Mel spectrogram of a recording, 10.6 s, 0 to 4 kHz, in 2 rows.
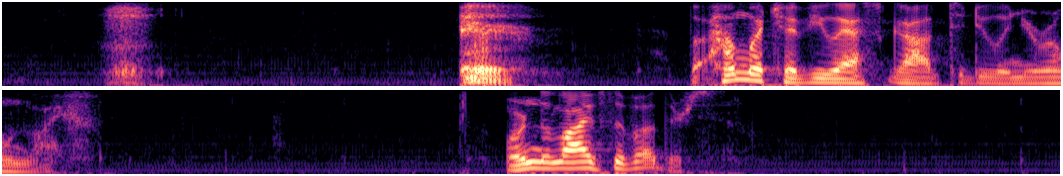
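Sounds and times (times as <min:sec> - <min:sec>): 
dry coughs and throat clearing from dry tickle: 0:02.3 - 0:02.8
speech: 0:03.6 - 0:05.8, 0:07.8 - 0:08.9.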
